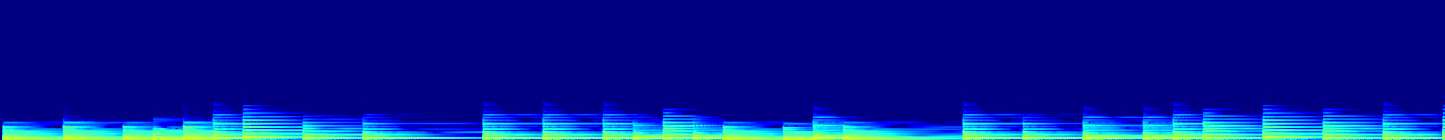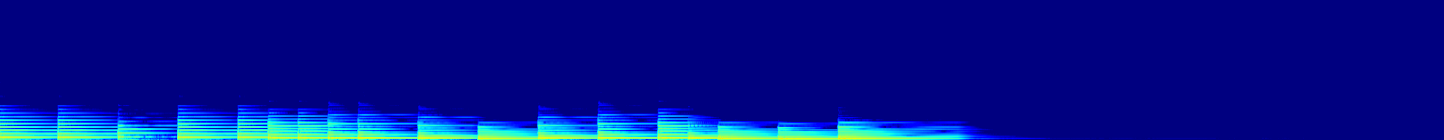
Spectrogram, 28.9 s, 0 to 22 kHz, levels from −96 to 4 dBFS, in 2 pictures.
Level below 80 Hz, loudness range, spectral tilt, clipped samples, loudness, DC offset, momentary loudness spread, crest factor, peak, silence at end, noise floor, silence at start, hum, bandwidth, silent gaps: -72 dBFS; 4 LU; -4.5 dB/octave; under 0.1%; -38 LUFS; under 0.1%; 7 LU; 14 dB; -24 dBFS; 4.8 s; under -90 dBFS; 0 s; none; 5.2 kHz; none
